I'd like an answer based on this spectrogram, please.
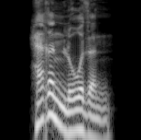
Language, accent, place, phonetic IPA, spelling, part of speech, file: German, Germany, Berlin, [ˈhɛʁənloːzn̩], herrenlosen, adjective, De-herrenlosen.ogg
- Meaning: inflection of herrenlos: 1. strong genitive masculine/neuter singular 2. weak/mixed genitive/dative all-gender singular 3. strong/weak/mixed accusative masculine singular 4. strong dative plural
